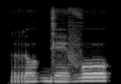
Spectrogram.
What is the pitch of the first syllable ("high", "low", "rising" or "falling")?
rising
